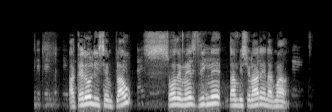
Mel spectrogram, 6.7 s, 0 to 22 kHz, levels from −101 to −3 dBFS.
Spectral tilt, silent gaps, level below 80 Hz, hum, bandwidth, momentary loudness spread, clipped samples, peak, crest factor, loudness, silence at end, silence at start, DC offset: -5.5 dB/octave; none; -64 dBFS; none; 8 kHz; 11 LU; under 0.1%; -2 dBFS; 18 dB; -20 LUFS; 0.9 s; 0.9 s; under 0.1%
